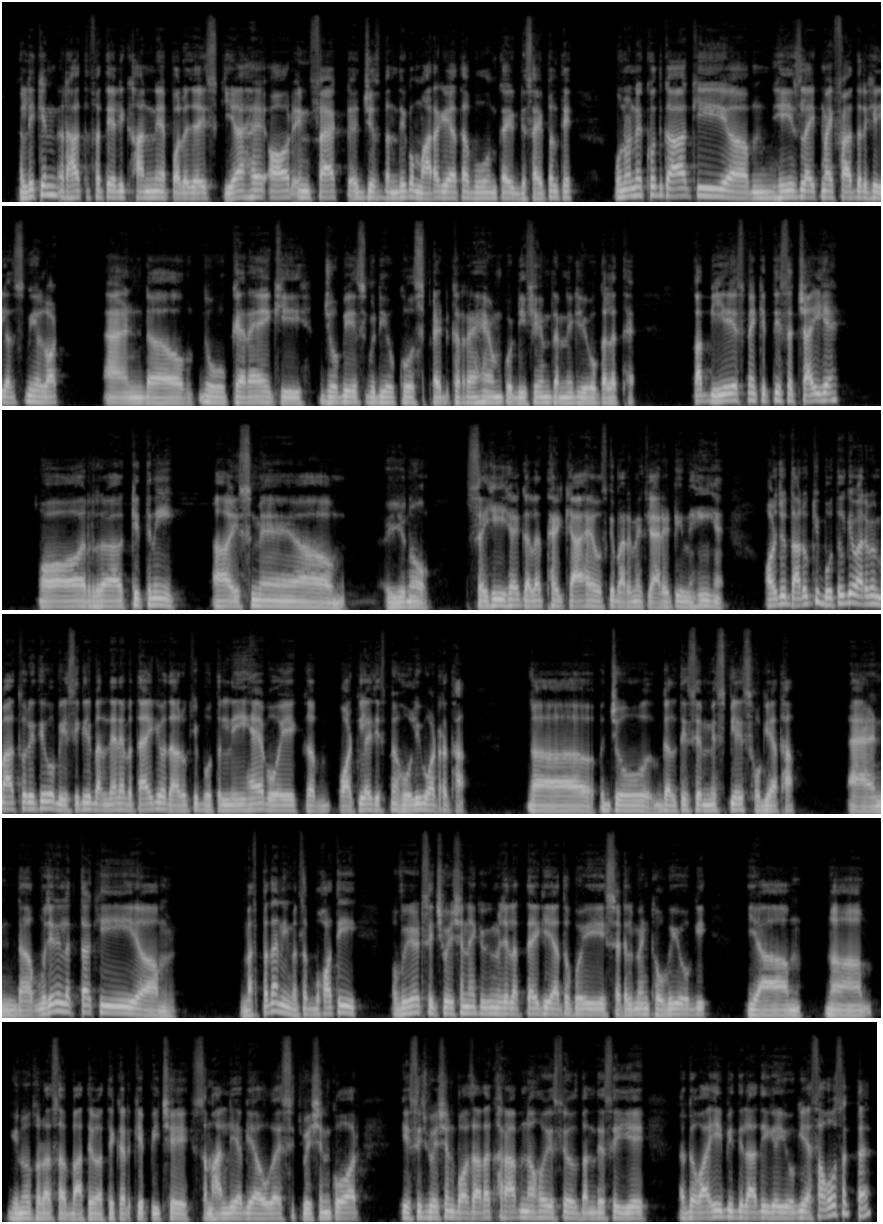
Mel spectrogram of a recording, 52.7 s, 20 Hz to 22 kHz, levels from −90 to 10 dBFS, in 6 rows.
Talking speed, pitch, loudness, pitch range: 215 wpm, 110 Hz, -22 LUFS, 100-120 Hz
